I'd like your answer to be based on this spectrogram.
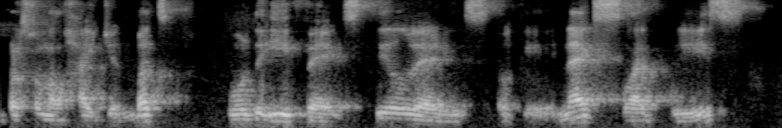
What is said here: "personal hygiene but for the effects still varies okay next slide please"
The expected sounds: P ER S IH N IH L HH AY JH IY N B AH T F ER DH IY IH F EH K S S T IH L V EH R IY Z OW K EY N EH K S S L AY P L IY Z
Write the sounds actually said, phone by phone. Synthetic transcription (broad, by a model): P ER S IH N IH L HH AY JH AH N B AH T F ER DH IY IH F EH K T S T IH L W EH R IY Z OW K EY N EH K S S L AY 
